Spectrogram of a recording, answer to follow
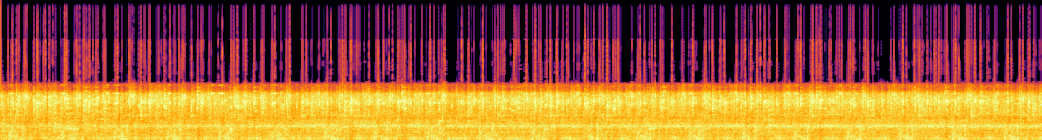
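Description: Four-die, four-blow cold heading machine running: a loud, steady, rapid metallic clatter of its die strokes and transfer mechanism.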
